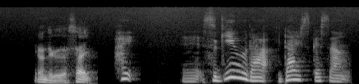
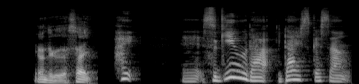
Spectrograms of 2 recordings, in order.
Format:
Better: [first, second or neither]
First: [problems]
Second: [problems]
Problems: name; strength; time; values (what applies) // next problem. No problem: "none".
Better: second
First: hiss; noticeable; throughout; 15 dB below the speech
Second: none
